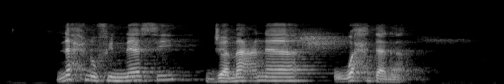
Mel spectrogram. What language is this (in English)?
Arabic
